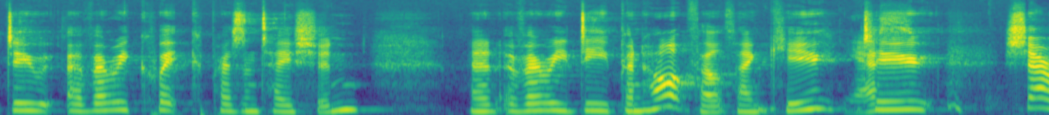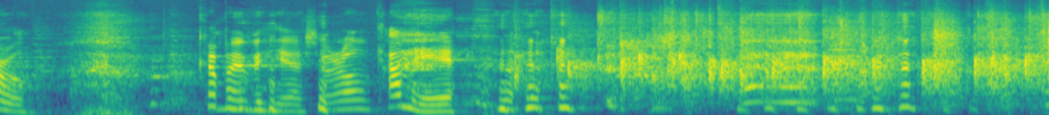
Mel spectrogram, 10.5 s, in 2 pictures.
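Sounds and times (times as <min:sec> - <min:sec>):
speech: 0:00.0 - 0:10.2
laughter: 0:05.8 - 0:10.4
audience applause: 0:07.7 - 0:10.4.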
